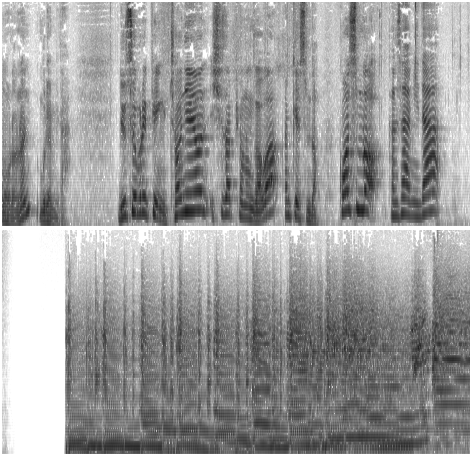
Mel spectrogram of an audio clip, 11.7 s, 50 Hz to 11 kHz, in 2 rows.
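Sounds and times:
speech: 0.0s - 5.6s
heavily distorted electric guitar riff: 6.6s - 11.6s.

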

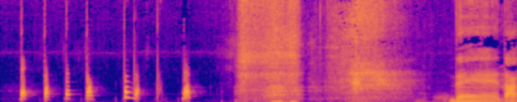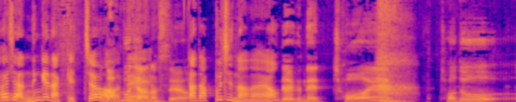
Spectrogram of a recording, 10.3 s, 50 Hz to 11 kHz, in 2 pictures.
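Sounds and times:
person doing a vocal impression of chicken clucking: 0.1s - 2.0s
speech: 4.5s - 10.3s.

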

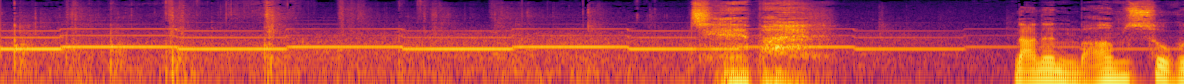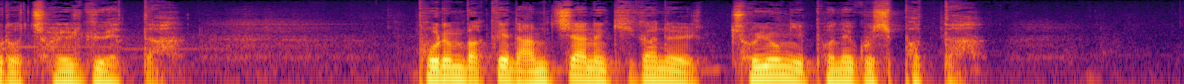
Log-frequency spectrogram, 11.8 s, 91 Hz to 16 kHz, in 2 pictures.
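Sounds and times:
ambulance and police car sirens at an apartment complex: 0.0s - 7.1s
speech: 3.4s - 4.2s, 5.1s - 6.9s, 8.0s - 10.9s.

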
